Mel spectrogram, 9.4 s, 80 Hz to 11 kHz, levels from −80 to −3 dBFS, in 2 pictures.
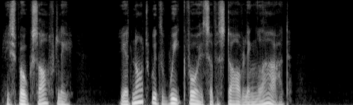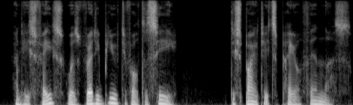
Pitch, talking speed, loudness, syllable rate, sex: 105 Hz, 160 wpm, -22 LUFS, 4.9 syllables/s, male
